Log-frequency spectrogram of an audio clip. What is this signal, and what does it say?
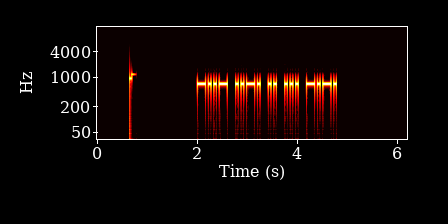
Morse code, heard as a keyed tone, about 22 wpm, 700 Hz. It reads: XFISC
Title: Code Groups - 5 Letters - 22wpm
